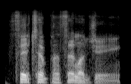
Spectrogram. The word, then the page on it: phytopathology: British English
